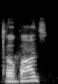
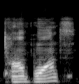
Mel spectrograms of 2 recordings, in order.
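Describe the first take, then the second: First: The first syllable has no 'm' sound. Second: The first syllable has an added 'm' sound. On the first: This is how locals say the name. The speaker calls it right. "It's called Topons" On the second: This imitates how a navigation voice says it. The speaker calls it wrong. "They pronounce it Tompwants"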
